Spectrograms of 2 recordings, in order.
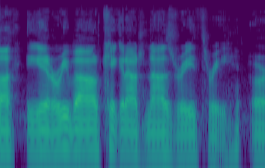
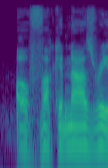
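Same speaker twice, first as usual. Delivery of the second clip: live game commentary voice, higher; 3 semitones higher than usual. Retelling reacting to a basketball game at halftime: imitating own game commentary. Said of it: "I just basically make my commentary".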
